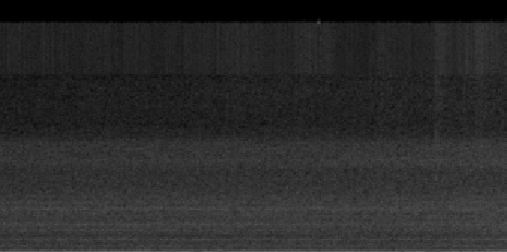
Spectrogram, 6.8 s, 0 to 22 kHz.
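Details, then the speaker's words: 1994 Chevrolet Silverado 1500 extended cab 4x4, stock 5.7 V8, 67,439 miles, heard from the cab at idle: smooth even low rumble with no knocks, ticks or squeals; healthy normal idle. "And it sounds like a stock 94 Chevy with a 5.7 in"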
